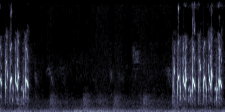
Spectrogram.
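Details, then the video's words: Song of bulbuls for schooling and encouraging young birds. Two bursts of fast, chattering, warbled notes are separated by about three seconds of quiet with a faint low rumble. "سمع بلابلك طياريات سيحان روعه صوت ماينوصف للتخريج وتحفيز"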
